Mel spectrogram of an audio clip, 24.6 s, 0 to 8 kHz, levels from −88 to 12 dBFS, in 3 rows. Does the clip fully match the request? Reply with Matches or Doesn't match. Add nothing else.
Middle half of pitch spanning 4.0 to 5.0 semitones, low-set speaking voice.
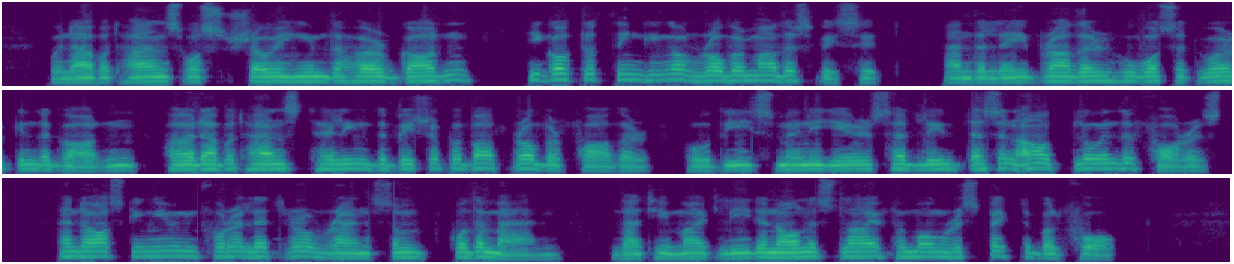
Doesn't match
